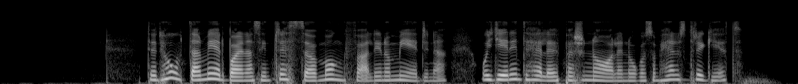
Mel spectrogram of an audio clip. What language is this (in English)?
Swedish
